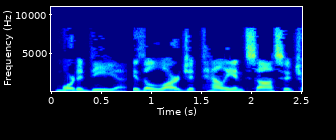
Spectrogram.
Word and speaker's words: Mortadella: Mortadella, Italian pronunciation, mortadilla, is a large Italian sausage or luncheon meat,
